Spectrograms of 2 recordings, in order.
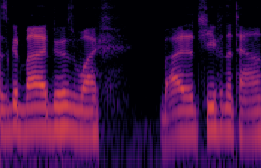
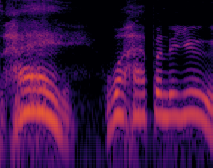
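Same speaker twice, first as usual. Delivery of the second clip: high, raised indignant call; 10 semitones higher, 5 dB louder, slower than usual. Acted. Possum finds Rabbit with a pretty girl, indignant. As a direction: confront a friend who left you out.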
